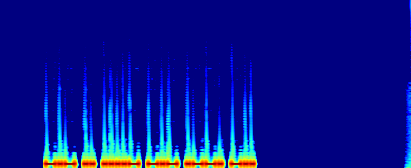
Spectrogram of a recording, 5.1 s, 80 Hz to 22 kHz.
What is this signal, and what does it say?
Morse code, heard as a keyed tone, about 30 wpm, 700 Hz. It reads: KI4KPD
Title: USA Call Signs - 6 Characters - 30wpm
